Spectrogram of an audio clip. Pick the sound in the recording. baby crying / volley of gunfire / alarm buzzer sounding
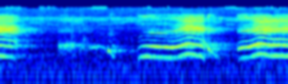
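baby crying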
